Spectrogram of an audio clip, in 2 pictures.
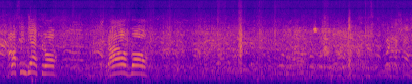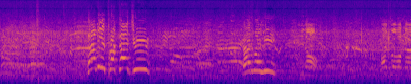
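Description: A crowd of spectators chatters and calls out in the distance.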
